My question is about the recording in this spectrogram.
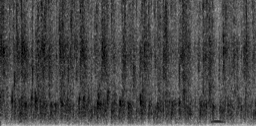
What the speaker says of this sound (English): if we could give Malcolm a round of applause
